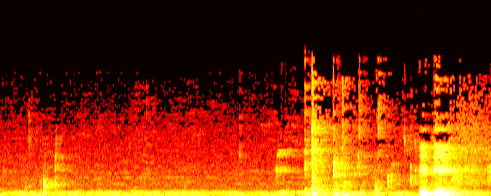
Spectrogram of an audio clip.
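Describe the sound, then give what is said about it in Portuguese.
Someone drinking water: after a quiet stretch with a low background hum, a few soft sips and gulping swallows come in short bursts toward the end. “Peraí, deixa eu tomar água.”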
